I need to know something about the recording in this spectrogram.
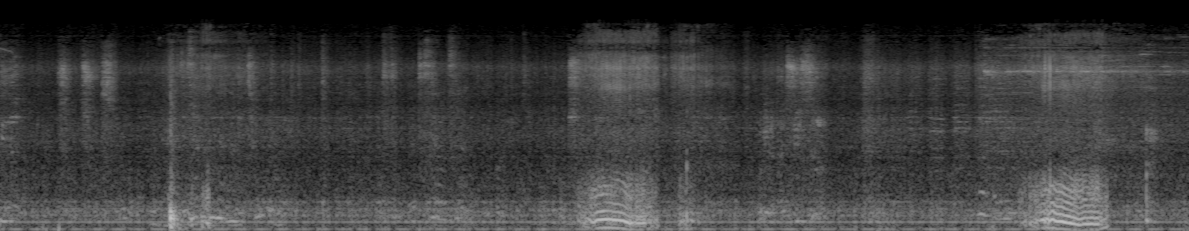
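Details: Shih tzu named Eevee sleeping after a bath, giving loud snores: two long rasping snores with a wavering nasal tone, about six seconds apart, quiet breathing between, faint indoor room sound and some voices.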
